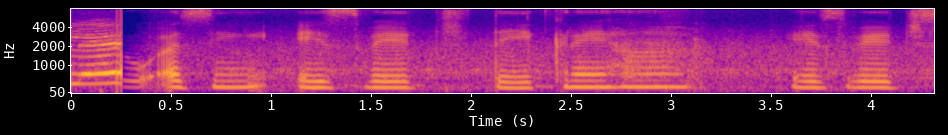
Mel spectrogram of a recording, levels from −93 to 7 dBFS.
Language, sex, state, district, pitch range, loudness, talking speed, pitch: Punjabi, female, Punjab, Kapurthala, 215-235 Hz, -18 LUFS, 110 wpm, 225 Hz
